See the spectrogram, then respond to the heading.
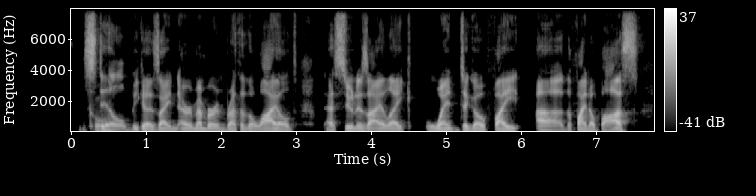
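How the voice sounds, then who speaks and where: A man has an ordinary speaking voice with a fairly low pitch. His intonation stays fairly even. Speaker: podcast co-host. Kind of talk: casual chat.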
